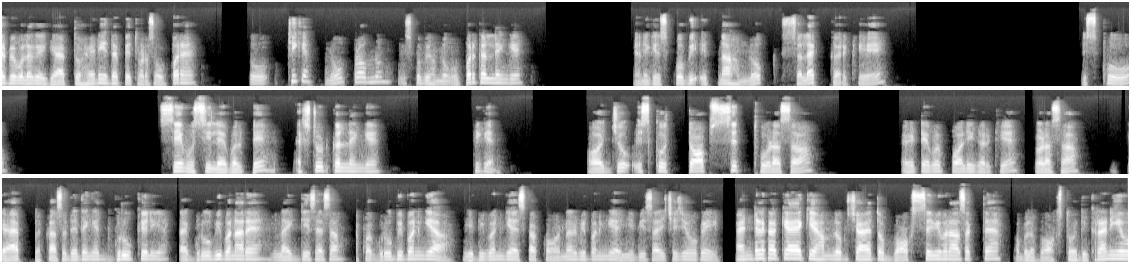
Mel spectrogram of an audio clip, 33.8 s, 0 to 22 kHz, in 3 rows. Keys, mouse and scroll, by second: 2.3 click, 3.6 click, 5.2 click, 6.1 click, 7.0 ctrl+click, 7.8 right click, 8.4 right click, 9.7 right click, 11.2 click, 12.4 click, 12.6-14.6 drag, 15.9 click, 16.5 click, 16.8 click, 19.2 click, 19.9 e, 20.8 click, 22.0-23.5 drag, 25.9 alt+middle click, 28.6 alt+middle click, 29.7 alt+middle click, 32.6-33.6 drag, 33.6 middle click.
